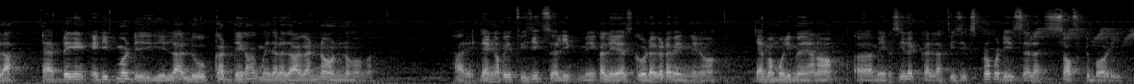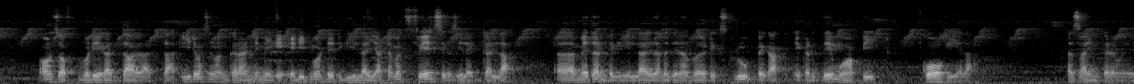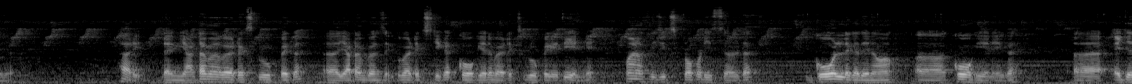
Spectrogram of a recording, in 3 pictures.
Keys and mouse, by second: 0.4 Tab, 1.7 ctrl+r, 3.7 Tab, 6.5 middle click, 7.2 shift+middle click, 9.4 click, 11.3-11.7 middle drag, 11.8-12.4 middle drag, 12.6-13.2 middle drag, 13.9 Tab, 15.1 3, 17.0 click, 19.2-21.1 drag, 21.8 click, 22.6-22.9 middle drag, 23.1 Tab, 23.9 middle click, 29.3 click, 30.6 drag, 31.3 click, 33.6 click.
